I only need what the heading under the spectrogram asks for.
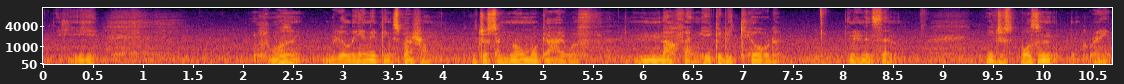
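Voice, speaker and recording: Quiet and fairly low-pitched, a man speaks at a moderate pace with fairly even intonation and long, frequent pauses. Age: young. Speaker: movie reviewer. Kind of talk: casual monologue review. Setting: college dorm room. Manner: talking quietly.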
